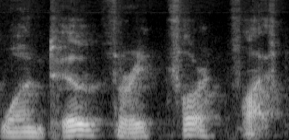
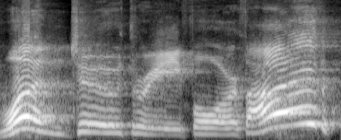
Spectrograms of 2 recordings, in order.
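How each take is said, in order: First: The count is spoken weakly, with little projection. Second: The count is spoken loudly, with strong projection. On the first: The speaker calls it wrong. "Slouch like you normally would, and then count to five" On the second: The speaker calls it right. "it announces to everybody that you are here"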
